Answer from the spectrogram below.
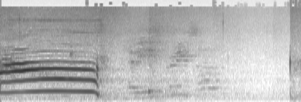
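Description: A cat lets out one loud, drawn-out meow lasting about a second that bends downward at the end before trailing into quiet.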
